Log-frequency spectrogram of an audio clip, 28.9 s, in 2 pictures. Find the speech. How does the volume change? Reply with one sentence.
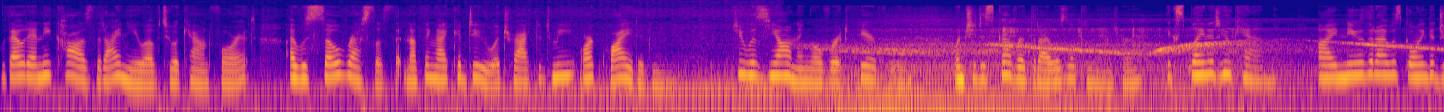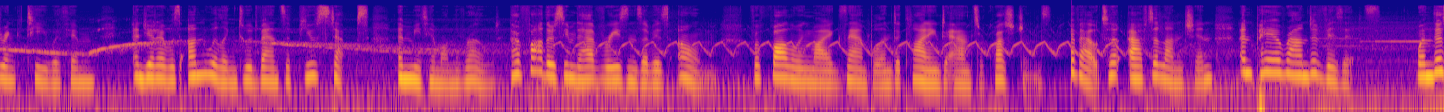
The volume of the talking stays about the same.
